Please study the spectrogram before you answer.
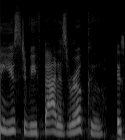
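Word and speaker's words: ろく: The little one's name is Hachi, and the one who used to be fat is Roku. It's not Roku, okay? It's Roku, as you heard in the pronunciation.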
